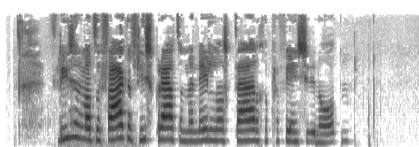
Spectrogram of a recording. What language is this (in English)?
Western Frisian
